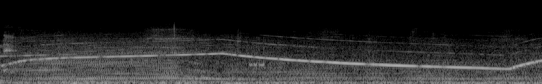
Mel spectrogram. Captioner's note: cruiser engine revving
